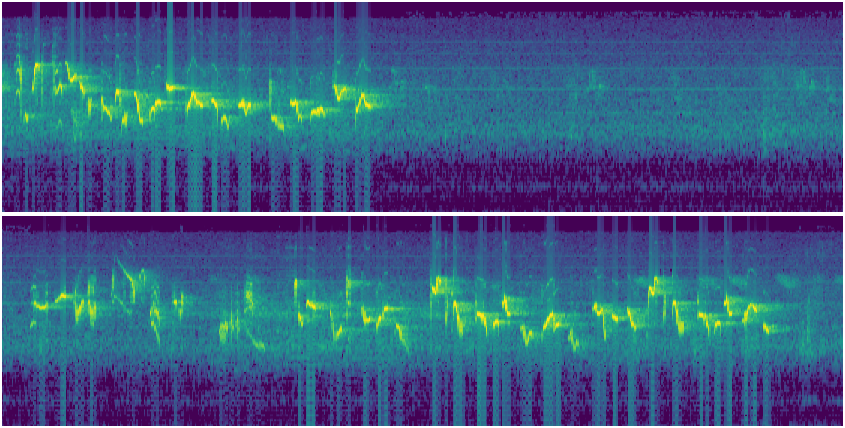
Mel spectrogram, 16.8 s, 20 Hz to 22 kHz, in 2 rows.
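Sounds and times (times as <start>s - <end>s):
Eurasian blackcap Sylvia atricapilla singing varied warble: 0.0s - 4.1s, 8.0s - 16.8s.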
